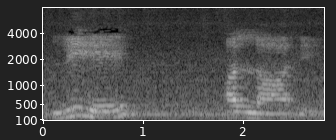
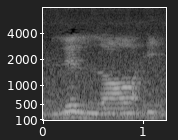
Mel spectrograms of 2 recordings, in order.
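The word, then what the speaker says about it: لله: You can pronounce, if you are a slow reader, you can say li Allahi. You can pronounce, there's nothing wrong in that. But according to the rule of tajweed, you can drop. You have the option of dropping alif here and pronounce lillahi.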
